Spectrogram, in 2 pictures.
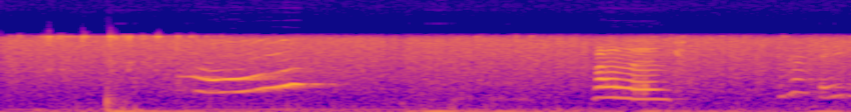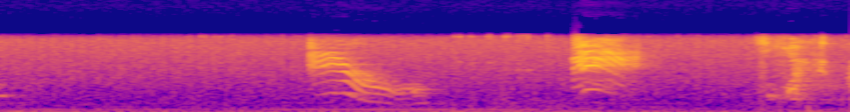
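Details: Tiny, hyperactive pet kitten meowing indoors: about six high, thin mews with rising-then-falling, wavering pitch, spaced irregularly over eight seconds, the later ones sharper and squeakier, with children's voices nearby.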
